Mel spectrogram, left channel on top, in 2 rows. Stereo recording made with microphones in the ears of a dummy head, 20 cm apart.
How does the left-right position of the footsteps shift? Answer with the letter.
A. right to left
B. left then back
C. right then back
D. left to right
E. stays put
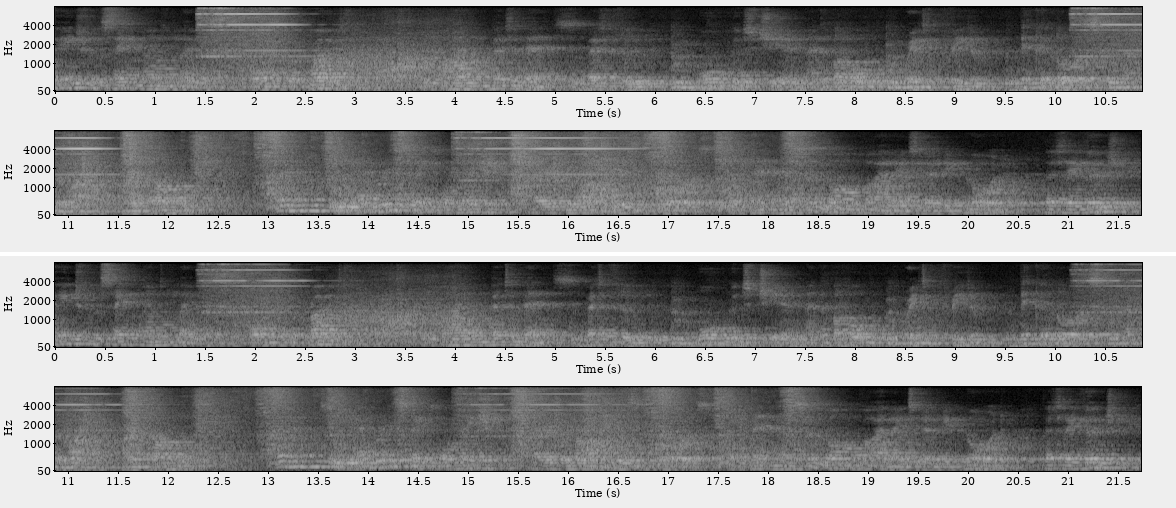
B.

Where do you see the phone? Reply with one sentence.
You can hear the phone on the left.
